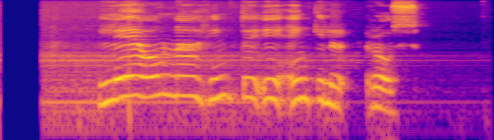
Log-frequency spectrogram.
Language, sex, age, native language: Icelandic, female, 50-59, Icelandic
